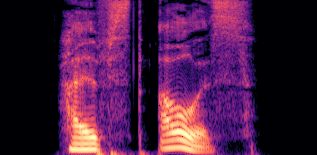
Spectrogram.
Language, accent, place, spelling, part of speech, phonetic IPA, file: German, Germany, Berlin, halfst aus, verb, [ˌhalfst ˈaʊ̯s], De-halfst aus.ogg
- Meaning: second-person singular preterite of aushelfen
